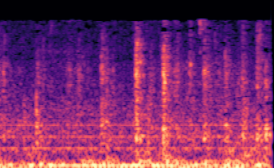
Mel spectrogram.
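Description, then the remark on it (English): Soft, irregular keyboard typing as a resolution is typed up during a meeting: a quick patter of light clicks with uneven gaps, quiet and steady over a low background hum, with no voices. “Discussion on this while he's typing it.”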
